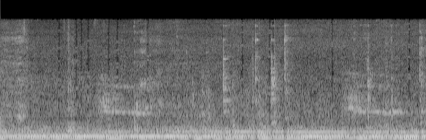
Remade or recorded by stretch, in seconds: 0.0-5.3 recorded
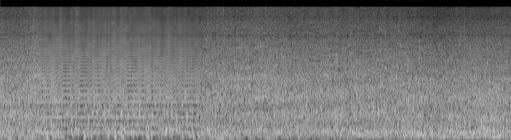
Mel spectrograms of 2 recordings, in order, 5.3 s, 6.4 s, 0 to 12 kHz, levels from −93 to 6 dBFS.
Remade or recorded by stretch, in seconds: 0.0-0.5 recorded; 0.5-2.5 remade; 2.5-6.4 recorded

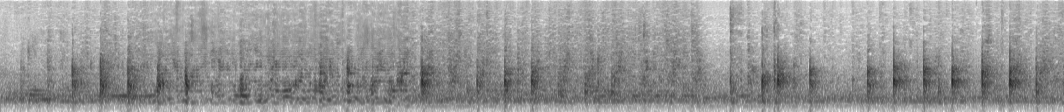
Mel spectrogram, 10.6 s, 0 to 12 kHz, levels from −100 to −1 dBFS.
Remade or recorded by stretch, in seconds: 0.0-1.5 recorded; 1.5-4.1 remade; 4.1-10.6 recorded

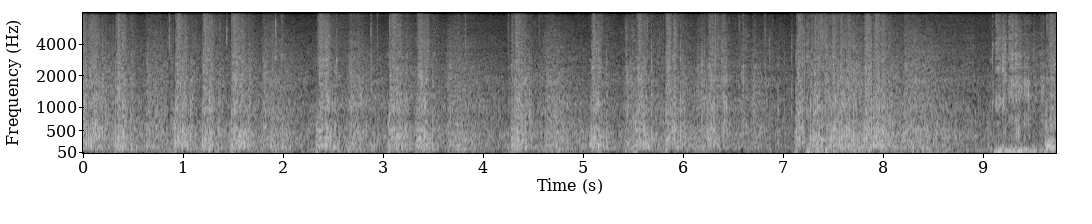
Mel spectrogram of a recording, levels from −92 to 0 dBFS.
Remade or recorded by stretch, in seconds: 0.0-2.3 recorded; 2.3-4.3 remade; 4.3-9.7 recorded

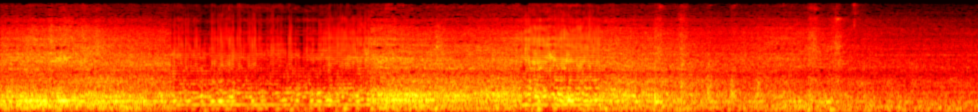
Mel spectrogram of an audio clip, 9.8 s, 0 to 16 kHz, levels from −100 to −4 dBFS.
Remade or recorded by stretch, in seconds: 0.0-1.7 recorded; 1.7-3.7 remade; 3.7-5.2 recorded; 5.2-6.0 remade; 6.0-9.8 recorded

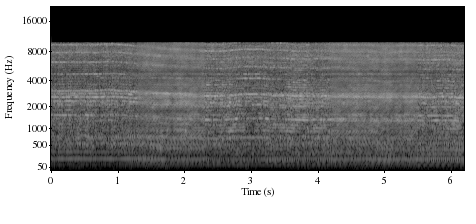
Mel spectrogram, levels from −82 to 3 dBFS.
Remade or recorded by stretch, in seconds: 0.0-1.3 recorded; 1.3-2.3 remade; 2.3-4.2 recorded; 4.2-5.5 remade; 5.5-6.2 recorded

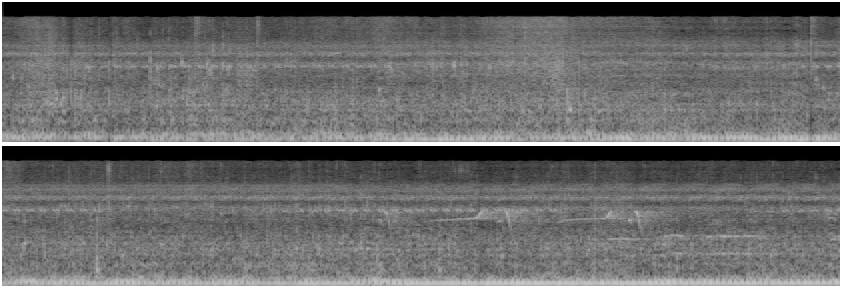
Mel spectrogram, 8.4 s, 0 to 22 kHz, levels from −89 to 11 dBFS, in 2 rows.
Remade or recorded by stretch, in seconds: 0.0-3.0 recorded; 3.0-4.0 remade; 4.0-8.4 recorded

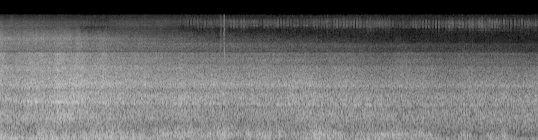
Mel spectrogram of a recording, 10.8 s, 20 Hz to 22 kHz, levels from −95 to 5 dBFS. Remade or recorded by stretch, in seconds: 0.0-1.6 remade; 1.6-2.2 recorded; 2.2-3.6 remade; 3.6-10.8 recorded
